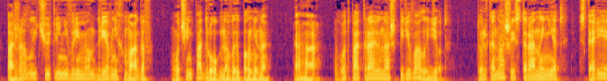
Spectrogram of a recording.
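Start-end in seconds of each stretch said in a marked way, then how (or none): none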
